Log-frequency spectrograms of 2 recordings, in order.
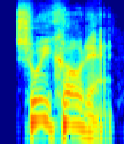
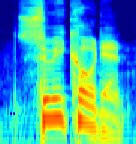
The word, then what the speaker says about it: Suikoden: How is the name of that game pronounced? Okay, so I've got it as question marks on the list. Suikoden, right? Suikoden.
